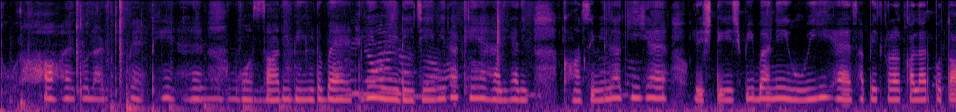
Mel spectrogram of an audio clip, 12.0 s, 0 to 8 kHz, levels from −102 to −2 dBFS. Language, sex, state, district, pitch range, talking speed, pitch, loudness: Hindi, female, Uttar Pradesh, Jyotiba Phule Nagar, 230-255 Hz, 155 wpm, 240 Hz, -47 LUFS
